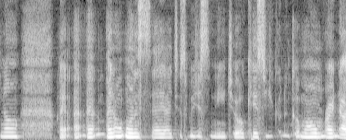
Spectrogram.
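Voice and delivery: high, stammering, upset pleading; imitating tearful sister-in-law. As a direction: stumble over it as if crying on the phone. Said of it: "she's on the line and she's crying".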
